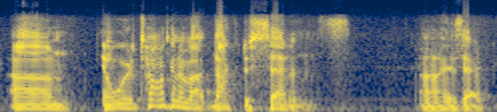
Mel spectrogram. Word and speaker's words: Seddon: Seddons.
